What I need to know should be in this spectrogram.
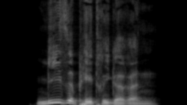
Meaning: inflection of miesepetrig: 1. strong genitive masculine/neuter singular comparative degree 2. weak/mixed genitive/dative all-gender singular comparative degree
- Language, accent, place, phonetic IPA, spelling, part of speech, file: German, Germany, Berlin, [ˈmiːzəˌpeːtʁɪɡəʁən], miesepetrigeren, adjective, De-miesepetrigeren.ogg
